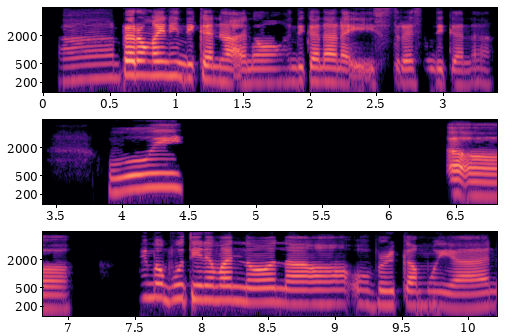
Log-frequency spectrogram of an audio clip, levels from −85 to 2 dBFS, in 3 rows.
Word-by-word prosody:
Ah. 235 +3 -9
Pero, 285 0 +10
ngayon 280 -1 +6
hindi 245 -2 +1
ka 230 - +6
na 205 -3 +2
ano, 195 +1 -6
hindi 205 +1 -7
ka 210 - +1
na 205 -1 +1
naii-stress, 190 +1 -4
hindi 190 -1 -6
ka 180 - -6
na 195 +2 -16 0.6
uy. 270 +5 0 2.0
Oo. 180 -3 +1 0.5
Uy, 300 - -8
mabuti 295 -1 -1
naman, 270 -1 +1
'no, 245 +1 +1
na-overcome 220 -2 -2
mo 210 - -11
'yan 185 0 -3
220 Hz, 135 wpm, -23 LUFS, 195-255 Hz, 2.0 s, Pero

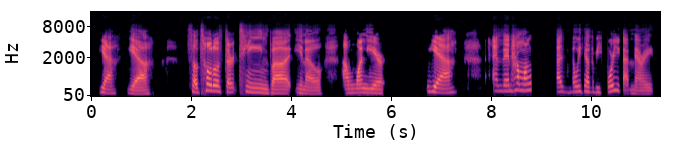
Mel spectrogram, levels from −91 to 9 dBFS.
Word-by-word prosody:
Yeah, 160 -6 +3 0.2
yeah. 140 -3 +2 0.8
So - - 0
total 255 -3 +4
of 225 - -4
13, 190 -3 -1
but, 155 -1 +3
you 170 -3 -5
know, 135 -2 -2 0.5
um, 165 +1 -2
1 175 0 +3
year 165 -2 +1 0.9
Yeah. 185 -6 +4 0.8
And 245 -1 +1
then 245 0 +4
how 285 +3 +2
long 265 +2 -1 0.5
guys 210 +1 +1 0.2
know 215 +1 -5
each 230 0 -6
other 210 -1 -1
before 195 +4 -5
you 270 0 -3
got - - -1
married? 130 -2 -5
180 Hz, 130 wpm, -22 LUFS, 155-220 Hz, 0.9 s, total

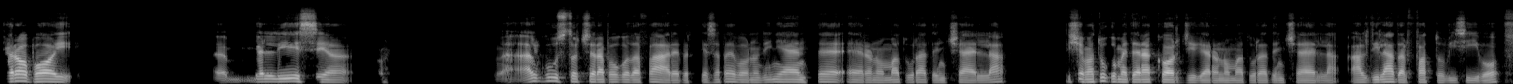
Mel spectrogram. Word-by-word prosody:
però 150 +3 +6
poi 130 -1 +4 1.4
ehm, - - -8
bellissima, 130 -4 +3 1.5
ma - - -7
al 150 - +1
gusto 150 -4 +1
c'era 120 -2 +3
poco 115 0 -3
da 110 0 +1
fare, 105 -3 +2
perché 105 +1 -9
sapevano 110 -1 -4
di 110 +2 -8
niente. 115 0 -1
Erano 105 -1 -3
maturate 105 0 -4
in 100 -1 -7
cella. 100 +4 -1 0.6
Dice: - - +1
"Ma 120 - +3
tu 160 +6 -3
come 120 -3 0
te 115 - +2
ne 115 - +7
accorgi 105 -2 +2
che 100 - -4
erano 95 -1 -1
maturate 100 +1 -5
in 95 - -7
cella?" 95 -1 -2
Al 105 +2 -2
di 110 - -3
là 120 +2 +4
dal 105 -4 0
fatto 105 -2 -3
visivo, 95 -1 -3
110 Hz, 145 wpm, -25 LUFS, 100-120 Hz, 1.5 s, ne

